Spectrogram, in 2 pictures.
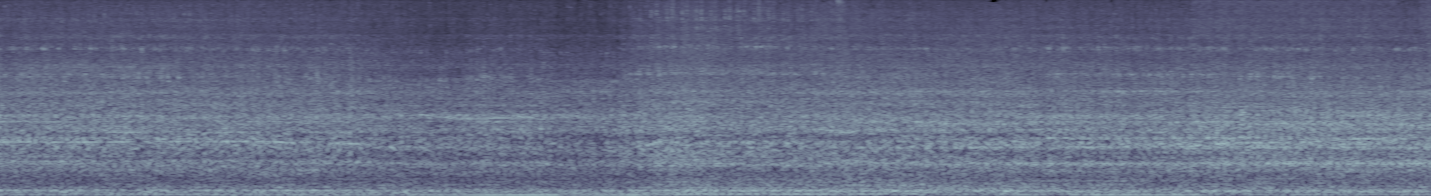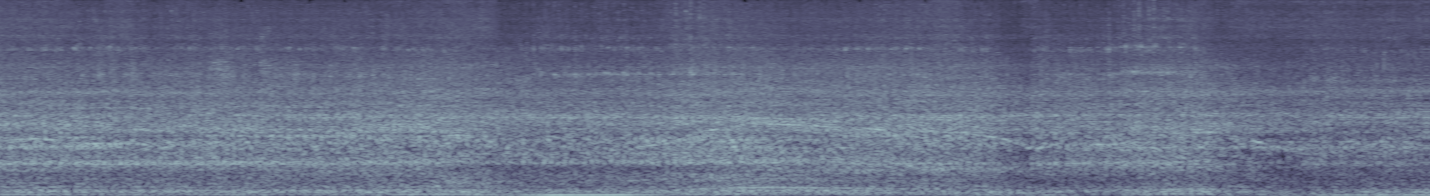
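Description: Heavy diesel truck engine idling steadily, a low, even drone, with a brief swell about twenty seconds in.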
